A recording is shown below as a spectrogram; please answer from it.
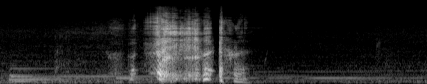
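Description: A person laughing in one short, breathy burst about one and a half seconds in, over background music with steady held notes.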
